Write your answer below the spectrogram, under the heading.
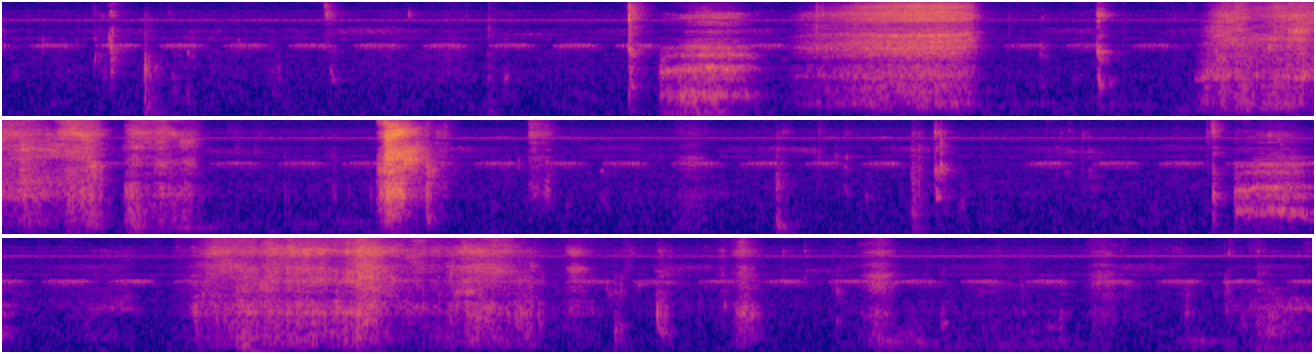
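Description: Close-miked eating mouth sounds from people eating beef leg and rice by hand: three hissing sucking or slurping sounds of about a second each, with scattered smacking clicks, the sharpest about six seconds in.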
